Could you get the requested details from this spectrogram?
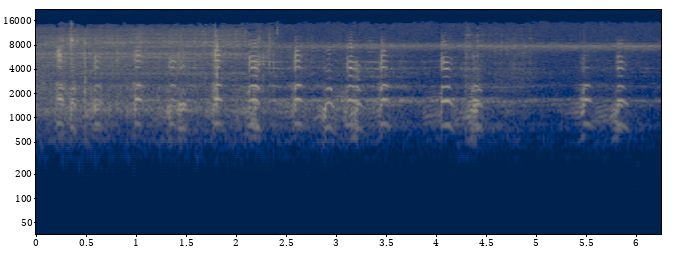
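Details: Geese in flight honk in a rapid, bright chorus, sharp nasal notes repeated several times a second, thinning to a few scattered calls toward the close.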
